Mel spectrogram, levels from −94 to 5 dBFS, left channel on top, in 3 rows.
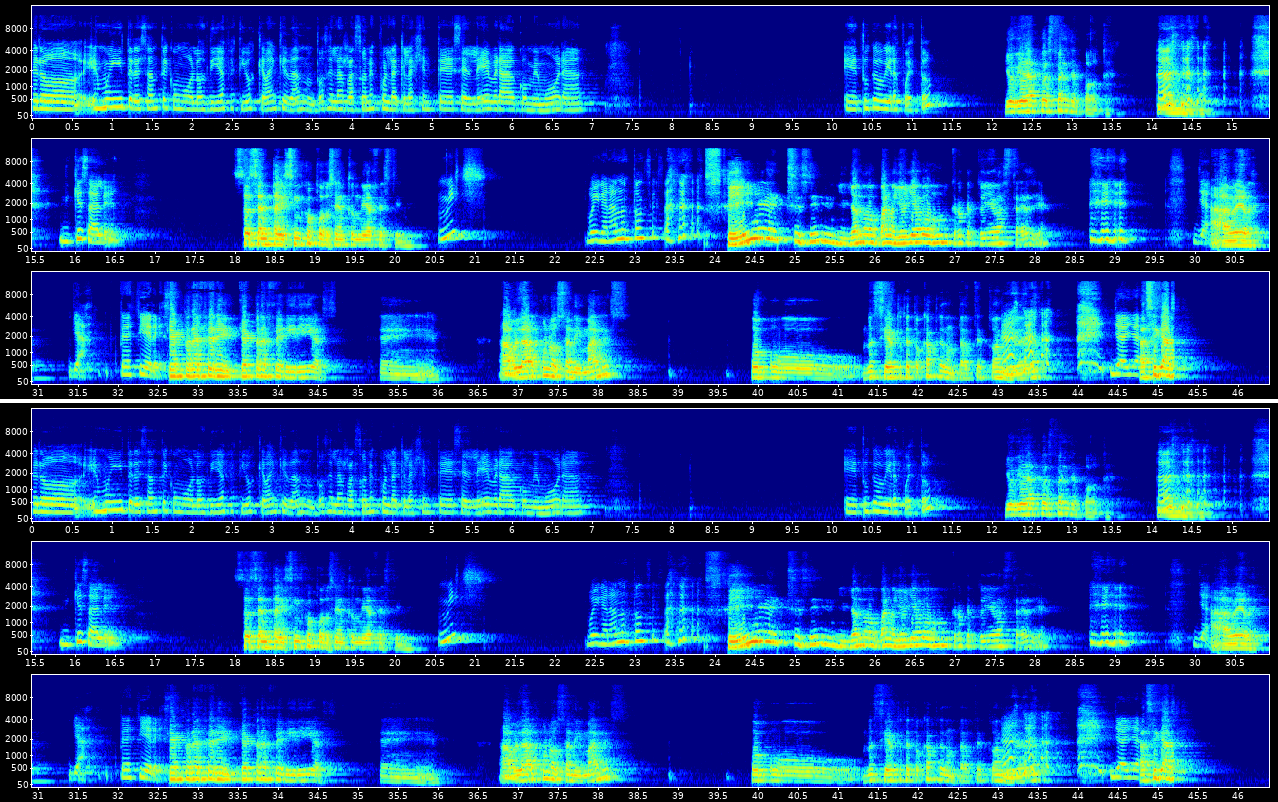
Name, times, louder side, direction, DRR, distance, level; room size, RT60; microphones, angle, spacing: voice 1, 0.0-6.9 7.2-7.3 10.1-11.3 14.0-14.7 15.2-16.6 20.5-21.1 22.4-23.8 28.7-29.2 29.7-30.2 31.4-31.7 32.0-32.6 36.8-37.0 43.0-43.7 44.0-44.8, left 2 dB, 40° left, 1.5 m, -35 dB
voice 2, 12.2-13.5 14.1-14.5 18.0-20.2 23.9-28.2 30.2-30.8 32.6-34.6 35.3-36.0 36.8-38.3 39.9-43.6 44.8-45.2, left 3 dB, 85° left, 1.0 m, -28 dB
23.0 x 21.5 x 9.8 m
head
